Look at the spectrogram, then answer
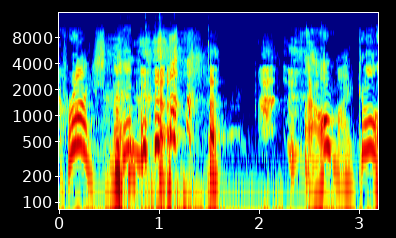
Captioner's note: laughing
